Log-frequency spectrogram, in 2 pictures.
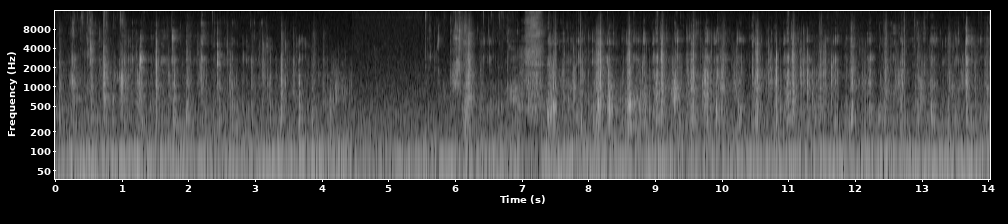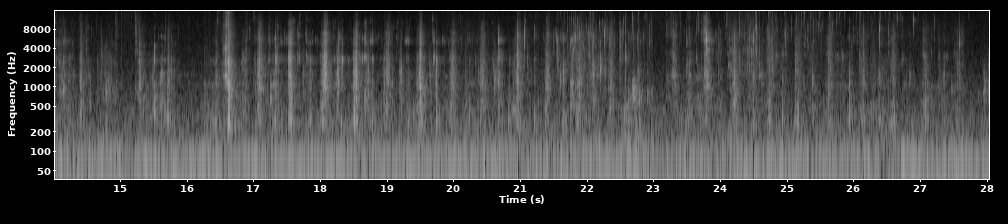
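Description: Close-miked chewing of soft, chewy braised pig's trotters (jokbal): a steady run of wet mouth clicks and smacks over a low steady hum.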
